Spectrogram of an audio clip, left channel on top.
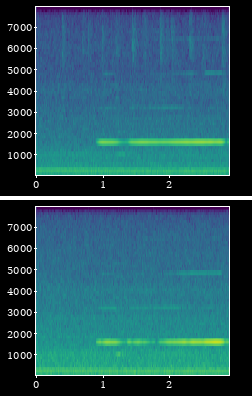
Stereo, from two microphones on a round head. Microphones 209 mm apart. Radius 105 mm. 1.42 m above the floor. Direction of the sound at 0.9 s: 30° right (ahead or behind).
